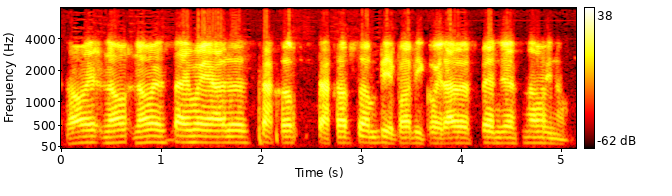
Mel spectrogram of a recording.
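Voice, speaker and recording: A man's voice: mid-range voice, level tone, no room sound, faint music behind. A man with a Trinidadian accent calling in to a radio talk show, arguing his point step by step and often checking in with "right?". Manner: measured, argues point by point with frequent "right?". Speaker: radio caller. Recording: muffled dry call-in line.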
